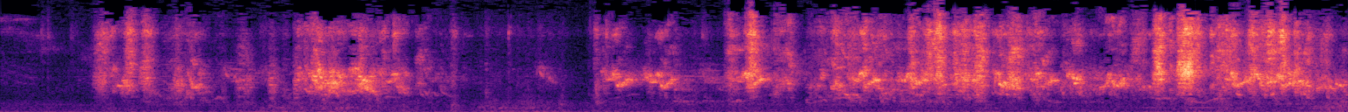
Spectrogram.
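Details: Budgerigars and budgie chicks in an aviary: patchy high chirping that swells into continuous scratchy warbling chatter during the second half, over a faint low hum.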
